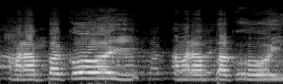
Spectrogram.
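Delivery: slow, drawn-out mock wail; preacher's stylised lament, vowels stretched long; retold tearful wailing. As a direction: imitate grieving daughters crying out for their father. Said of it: "মেয়েরা কানতে কানতে চলে আসছে".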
